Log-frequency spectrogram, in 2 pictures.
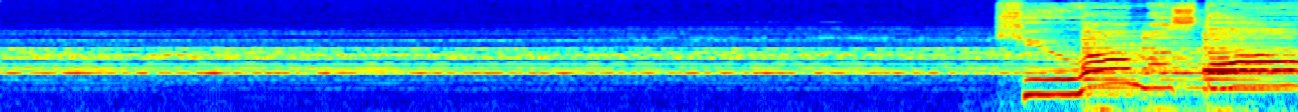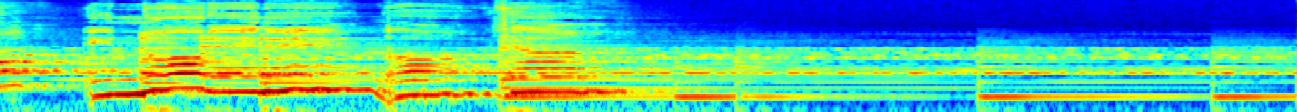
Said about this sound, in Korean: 마지막 곡 들려드리면서 인사를 드릴게요.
